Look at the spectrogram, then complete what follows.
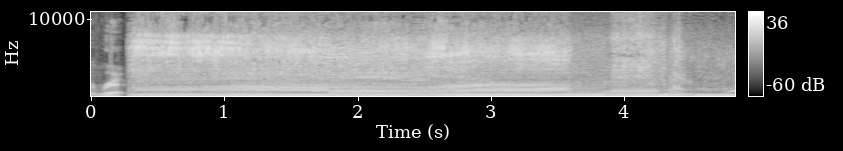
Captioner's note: motorcycle engine roaring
